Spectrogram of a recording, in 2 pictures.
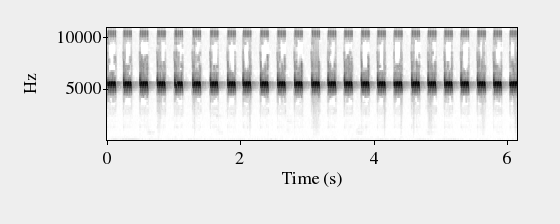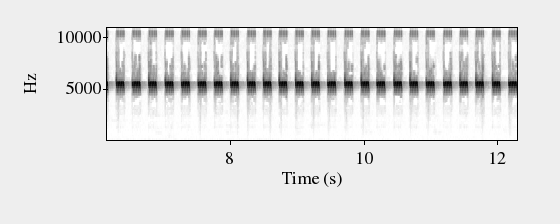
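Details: Rhythmic chirps from a male cricket on a summer evening, each bright, high note repeated about twice a second in an unbroken even train, background silent.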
